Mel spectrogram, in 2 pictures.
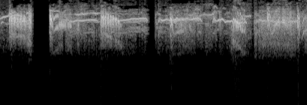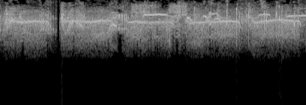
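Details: Lure recording of swiftlets' roosting sound for swiftlet farming, from caves: steady high chattering twitter with long thin whistles layered throughout, broken by short silent gaps.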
